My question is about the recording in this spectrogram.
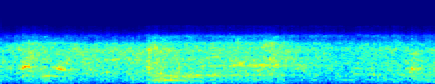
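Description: Ice hockey rink ambience: indistinct voices over a steady, dense background noise.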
